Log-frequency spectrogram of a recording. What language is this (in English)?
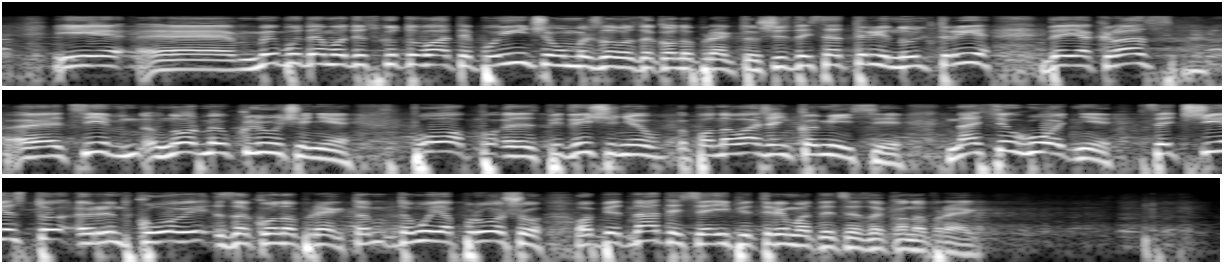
Ukrainian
